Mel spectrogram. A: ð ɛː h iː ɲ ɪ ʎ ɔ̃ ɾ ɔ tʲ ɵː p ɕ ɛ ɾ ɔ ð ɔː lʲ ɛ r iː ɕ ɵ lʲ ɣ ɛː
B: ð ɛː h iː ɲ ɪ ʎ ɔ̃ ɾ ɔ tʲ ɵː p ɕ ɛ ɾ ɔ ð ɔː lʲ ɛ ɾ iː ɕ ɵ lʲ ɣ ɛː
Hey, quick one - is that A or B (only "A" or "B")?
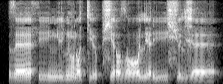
B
